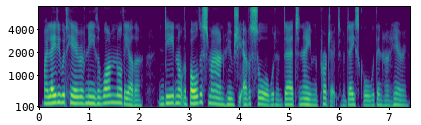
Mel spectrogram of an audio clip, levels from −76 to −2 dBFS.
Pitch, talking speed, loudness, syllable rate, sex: 170 Hz, 265 wpm, -19 LUFS, 6.3 syllables/s, female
